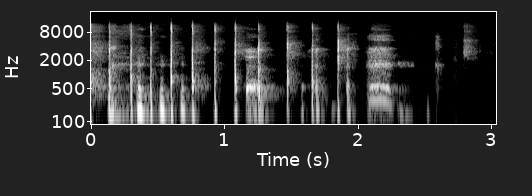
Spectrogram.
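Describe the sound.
Light hand clapping, a quick run of soft, uneven claps over a couple of seconds that thins out toward the end, with a brief bit of voice mixed in.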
